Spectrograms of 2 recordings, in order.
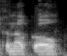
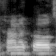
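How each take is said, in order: First: Conoco said kuh-NO-koh; second-syllable pronunciation. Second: Conoco said KAH-nuh-koh; first-syllable pronunciation. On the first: Noting how other people say the company name, kuh-NO-koh Conoco. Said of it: "some people say Conoco". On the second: Noting how some people say the company name, KAH-nuh-koh Conoco. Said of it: "Some people say Conoco". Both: Shown as a demonstration.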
